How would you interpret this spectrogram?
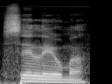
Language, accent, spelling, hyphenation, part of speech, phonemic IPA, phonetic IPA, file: Portuguese, Brazil, celeuma, ce‧leu‧ma, noun, /seˈlew.mɐ/, [seˈleʊ̯.mɐ], Pt-br-celeuma.ogg
- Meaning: 1. sea shanty 2. work song 3. racket (loud noise)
